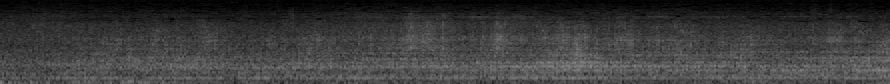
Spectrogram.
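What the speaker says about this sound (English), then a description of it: "the helicopter again is flying above us." A helicopter flies overhead during a police funeral procession, its steady rumbling drone filling the air continuously and fairly loudly, with no talking.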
